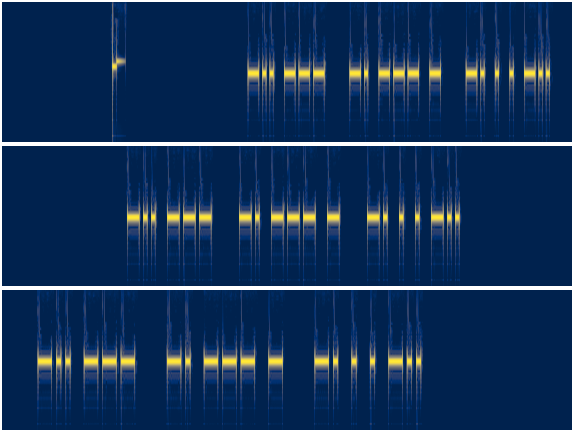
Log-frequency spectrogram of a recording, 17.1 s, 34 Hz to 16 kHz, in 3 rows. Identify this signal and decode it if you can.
Morse code, heard as a keyed tone, about 29 wpm, 700 Hz. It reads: DO NOT NEED DO NOT NEED DO NOT NEED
